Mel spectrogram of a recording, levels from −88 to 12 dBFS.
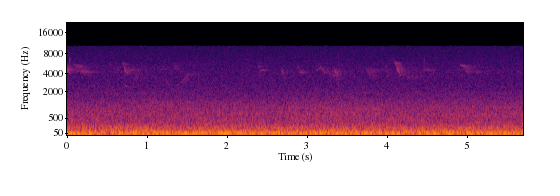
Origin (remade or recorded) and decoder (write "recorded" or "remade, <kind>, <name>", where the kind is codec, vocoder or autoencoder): recorded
